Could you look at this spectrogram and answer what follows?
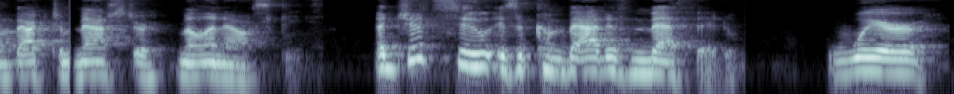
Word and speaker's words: Jutsu: Urban ha goju now Jutsu means method the common mispronunciation of Jitsu actually means truth okay so I'm not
